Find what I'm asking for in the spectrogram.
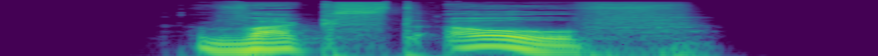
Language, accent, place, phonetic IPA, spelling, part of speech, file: German, Germany, Berlin, [ˌvakst ˈaʊ̯f], wachst auf, verb, De-wachst auf.ogg
- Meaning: second-person singular present of aufwachen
